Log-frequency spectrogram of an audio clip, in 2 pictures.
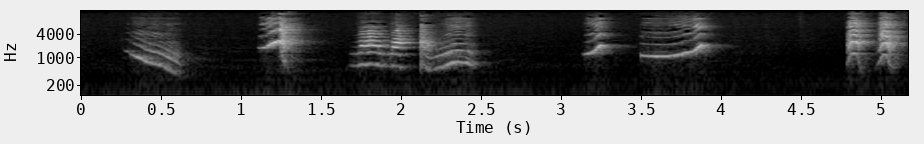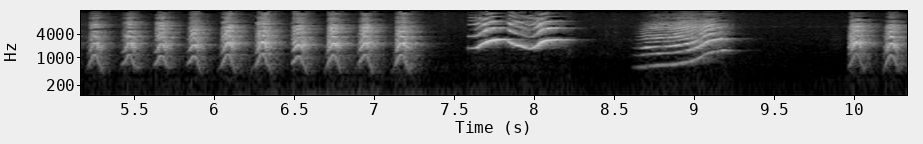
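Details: Pet parrot speaking papa and mummy loudly; a mix of short squawky syllables and swooping word-like phrases, with a fast train of about twelve staccato notes in the middle.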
